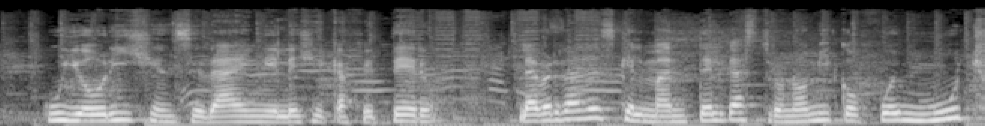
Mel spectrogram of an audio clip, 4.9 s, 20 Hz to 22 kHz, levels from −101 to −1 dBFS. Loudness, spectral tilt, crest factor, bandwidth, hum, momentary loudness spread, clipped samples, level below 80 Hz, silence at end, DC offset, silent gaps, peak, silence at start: -17 LUFS; -6 dB/octave; 14 dB; 15.5 kHz; none; 5 LU; under 0.1%; -42 dBFS; 0 s; under 0.1%; none; -2 dBFS; 0.15 s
